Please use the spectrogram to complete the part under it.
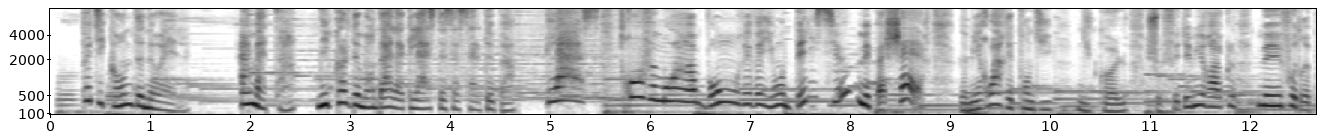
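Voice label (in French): Noel recit gentil, comédienne voix off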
